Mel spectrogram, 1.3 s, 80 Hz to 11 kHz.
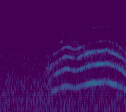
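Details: Newborn Cavalier King Charles Spaniel puppy, among the first two whelped by the mother Paris, around January 1. A single thin, high whine with bright overtones, rising then sagging for under a second in an otherwise quiet room.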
